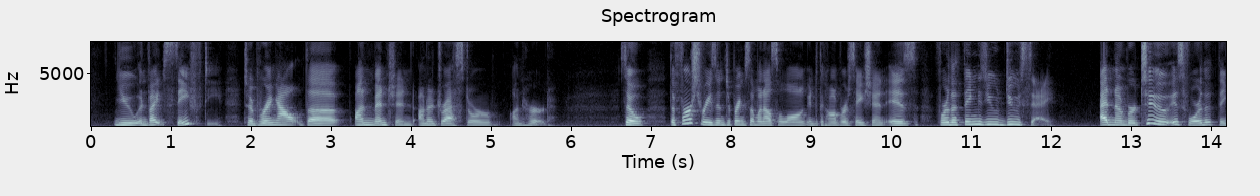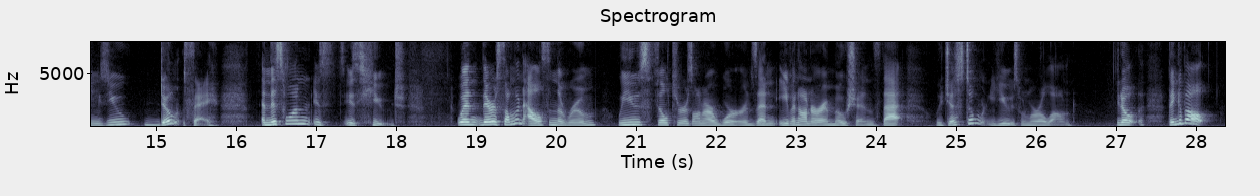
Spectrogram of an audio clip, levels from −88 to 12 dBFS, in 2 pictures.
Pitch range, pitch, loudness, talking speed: 155-225 Hz, 185 Hz, -20 LUFS, 165 wpm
